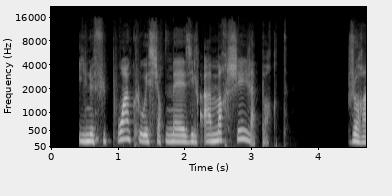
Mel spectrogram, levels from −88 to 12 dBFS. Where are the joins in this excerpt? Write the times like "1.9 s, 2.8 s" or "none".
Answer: 1.7 s, 2.2 s, 3.0 s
